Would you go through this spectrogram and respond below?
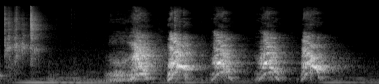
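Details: Beagle puppy indoors barking at a toy car: five high, sharp yaps about every half second after a brief rustle, with a low hum underneath.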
